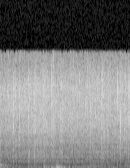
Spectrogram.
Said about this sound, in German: Knoblauch. So, ein bisschen brutzeln rühren lassen.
